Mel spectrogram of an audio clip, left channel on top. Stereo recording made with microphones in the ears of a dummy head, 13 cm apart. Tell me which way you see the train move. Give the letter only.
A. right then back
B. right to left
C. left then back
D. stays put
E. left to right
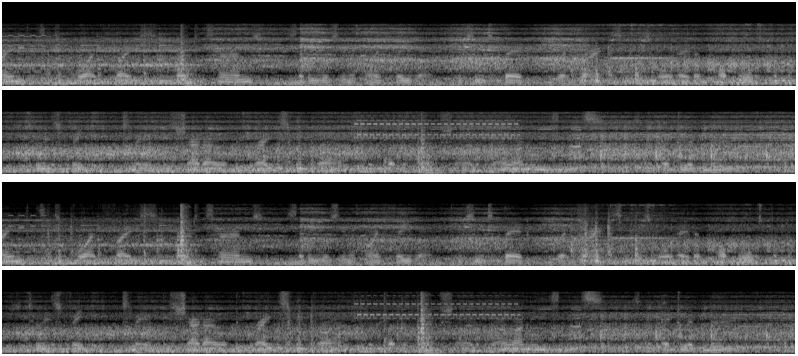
D.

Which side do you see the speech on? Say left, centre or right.
centre.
